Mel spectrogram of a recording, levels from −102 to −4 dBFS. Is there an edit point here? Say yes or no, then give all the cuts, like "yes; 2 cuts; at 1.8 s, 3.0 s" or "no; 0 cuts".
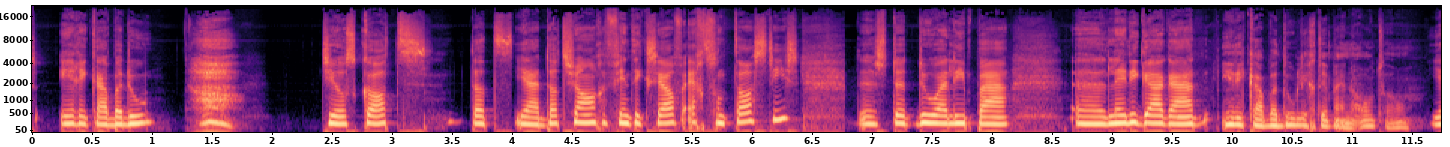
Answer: yes; 3 cuts; at 4.0 s, 6.8 s, 9.8 s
